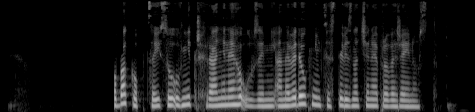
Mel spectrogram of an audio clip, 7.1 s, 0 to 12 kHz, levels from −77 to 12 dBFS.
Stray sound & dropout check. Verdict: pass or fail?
pass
